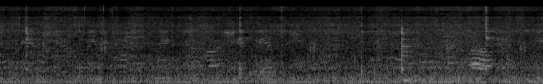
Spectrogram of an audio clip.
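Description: Beaten eggs frying in an aluminium pan, sizzling steadily while a metal spoon stirs them, with a few light clicks of the spoon against the pan and a short warbling chirp near the end.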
